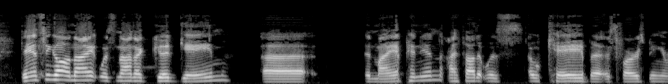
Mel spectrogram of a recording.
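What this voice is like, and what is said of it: Usual voice. Nothing is said of it.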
